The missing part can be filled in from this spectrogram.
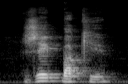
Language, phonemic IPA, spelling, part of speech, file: Dutch, /ˈzebɑkjə/, zeepbakje, noun, Nl-zeepbakje.ogg
- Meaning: diminutive of zeepbak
